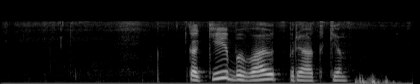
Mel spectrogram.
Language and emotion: Russian, neutral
